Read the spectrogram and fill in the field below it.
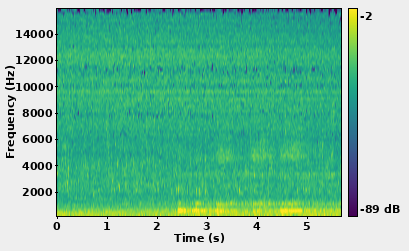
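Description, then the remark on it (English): Cold water splashes and pours steadily from a natural fountain in a cave as hands dip into it and splash the water up onto a face. The continuous flow is moderately loud, with brief gurgling tones midway, and no voices. “The natural fountain that sat against the edge of the cave twinkled as Mark got closer and dipped his hands into the cold water before splashing it up and onto his face, washing away the dust and sweat of a long day's work.”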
